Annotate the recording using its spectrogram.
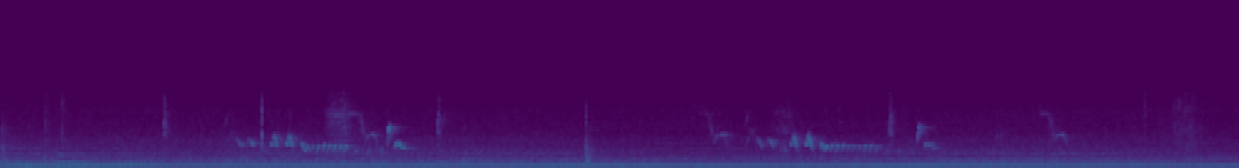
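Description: A dog growling low for about the first second and a half as it eats and is touched, then bird chirps twice in the background over a steady hum.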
